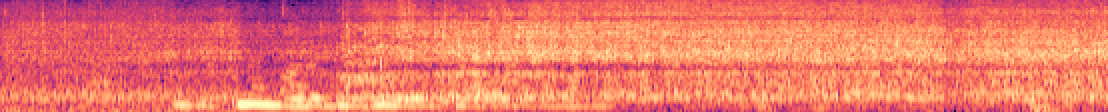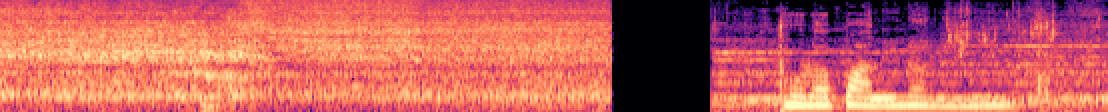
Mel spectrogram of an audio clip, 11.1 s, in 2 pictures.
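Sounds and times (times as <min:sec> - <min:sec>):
food sizzling in hot oil: 0:00.0 - 0:08.6.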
